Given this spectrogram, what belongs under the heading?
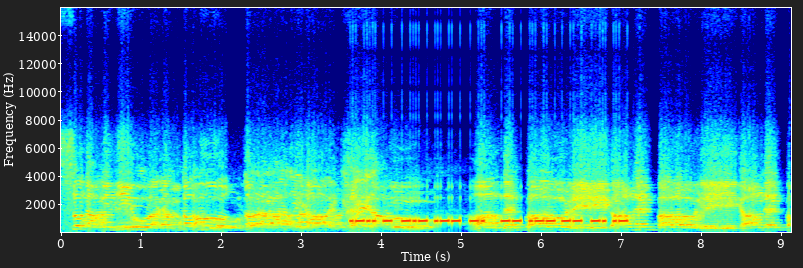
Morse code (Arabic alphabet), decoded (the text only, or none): لتكون مومنا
